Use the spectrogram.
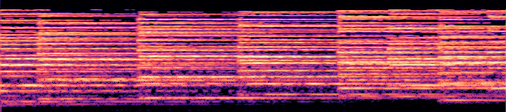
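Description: An original Music Factory chime made as background music for broadcast and shops to mark the start of the day: a bright melody rings out alone, with bell-like tones changing pitch every second or so, each note sustaining with a soft shimmering decay at a steady moderate volume.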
